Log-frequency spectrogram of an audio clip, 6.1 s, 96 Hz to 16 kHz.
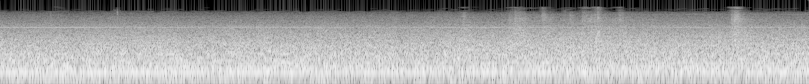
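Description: E6 series shinkansen creeping slowly with its nose open for coupling to an E5: a steady running hum with a low tone and a faint high whine. A few faint ticks come around four and five and a half seconds in.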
